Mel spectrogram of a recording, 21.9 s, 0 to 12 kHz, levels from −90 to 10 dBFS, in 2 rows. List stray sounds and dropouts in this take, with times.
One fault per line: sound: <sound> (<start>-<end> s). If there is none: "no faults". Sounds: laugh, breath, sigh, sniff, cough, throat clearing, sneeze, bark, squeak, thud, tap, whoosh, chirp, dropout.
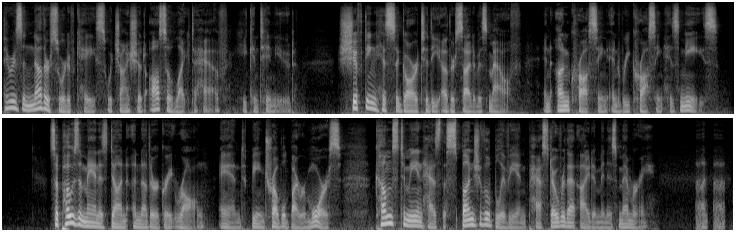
sound: laugh (21.4-21.8 s)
